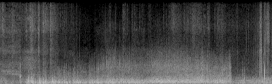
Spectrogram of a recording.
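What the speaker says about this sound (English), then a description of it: "Whew, she's windy." Strong wind gusts roar steadily across the microphone at a snowy winter camp with an ice shack, a continuous loud rushing that barely dips before surging again.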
